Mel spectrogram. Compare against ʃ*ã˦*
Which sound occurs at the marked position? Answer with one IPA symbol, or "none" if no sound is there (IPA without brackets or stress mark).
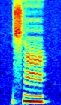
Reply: ã˨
